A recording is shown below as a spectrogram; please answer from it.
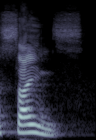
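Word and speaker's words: science: ई बन गया ना साइंस तो भैया स्का क का नहीं पढ़ रहे ये देखो ये साइलेंट है ये साइंस पढ़ेंगे दूसरा फंडा इसमें मैंने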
